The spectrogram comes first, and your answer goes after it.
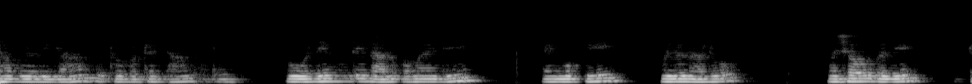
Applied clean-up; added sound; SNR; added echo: neural mask model DeepFilterNet 3.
